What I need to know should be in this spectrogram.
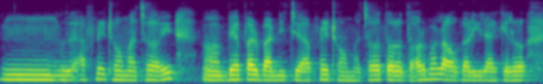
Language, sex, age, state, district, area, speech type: Nepali, female, 60+, West Bengal, Darjeeling, rural, spontaneous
